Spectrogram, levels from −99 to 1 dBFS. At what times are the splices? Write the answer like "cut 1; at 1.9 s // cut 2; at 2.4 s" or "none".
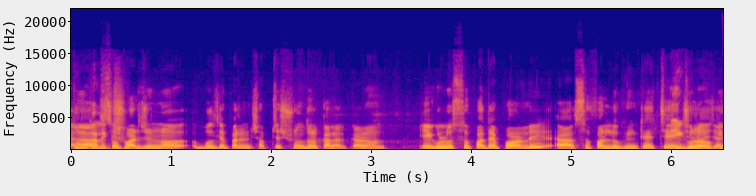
none

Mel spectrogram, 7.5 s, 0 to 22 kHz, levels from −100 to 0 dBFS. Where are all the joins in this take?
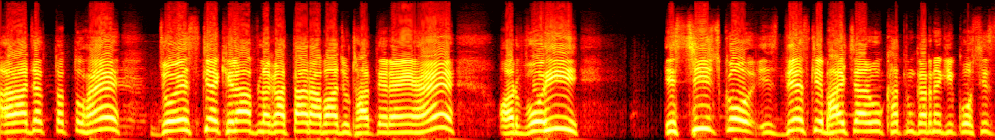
none

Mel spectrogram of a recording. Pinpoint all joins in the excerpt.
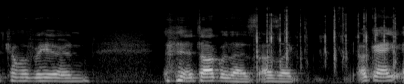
none

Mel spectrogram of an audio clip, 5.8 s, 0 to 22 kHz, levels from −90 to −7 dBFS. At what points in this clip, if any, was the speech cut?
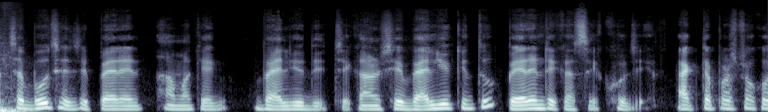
cut 1; at 1.1 s // cut 2; at 4.9 s

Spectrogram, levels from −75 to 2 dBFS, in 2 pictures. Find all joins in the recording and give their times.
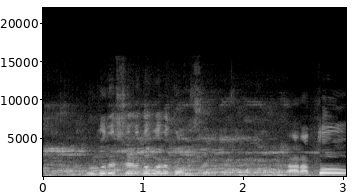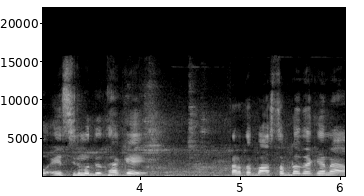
none

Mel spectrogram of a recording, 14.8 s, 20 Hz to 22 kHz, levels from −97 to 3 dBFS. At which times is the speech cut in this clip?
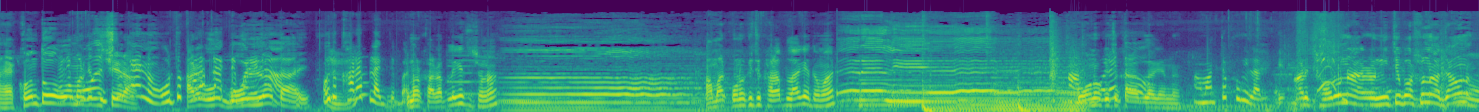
cut 1; at 12.8 s

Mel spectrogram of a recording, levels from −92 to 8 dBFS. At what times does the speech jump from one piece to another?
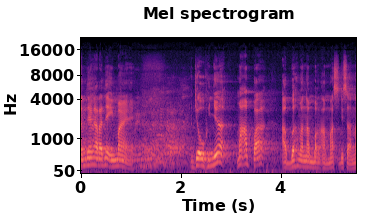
cut 1; at 2.0 s

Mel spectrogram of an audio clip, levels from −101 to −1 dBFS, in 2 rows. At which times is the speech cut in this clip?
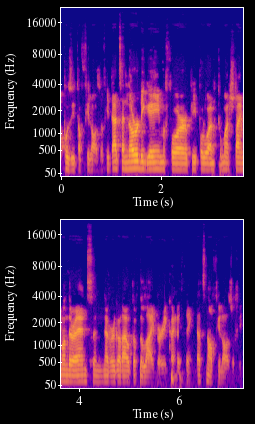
none

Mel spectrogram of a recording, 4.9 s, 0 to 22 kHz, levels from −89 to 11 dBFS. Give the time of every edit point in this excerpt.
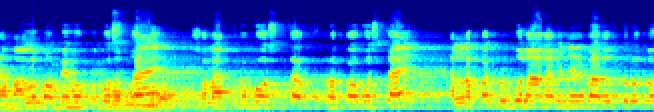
cut 1; at 1.0 s

